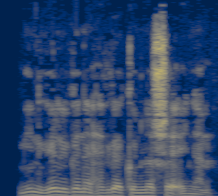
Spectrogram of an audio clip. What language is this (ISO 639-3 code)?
bak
